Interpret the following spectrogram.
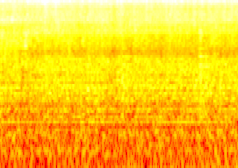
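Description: Strips of pressed tofu (tokwa) sizzling steadily in hot oil in a frying pan as they are turned with a spatula.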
